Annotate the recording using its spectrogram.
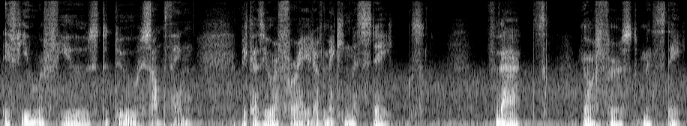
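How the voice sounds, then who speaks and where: Man voicing a very deep, gravelly dragon father. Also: warm tone, slight background noise, heavily acted. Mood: patient, reassuring. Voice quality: very deep, gravelly, partly whispery. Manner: slow, measured mentoring with hesitant asides. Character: patient, gently teasing adult dragon father teaching a hatchling. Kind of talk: ASMR roleplay, acted monologue to the listener.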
